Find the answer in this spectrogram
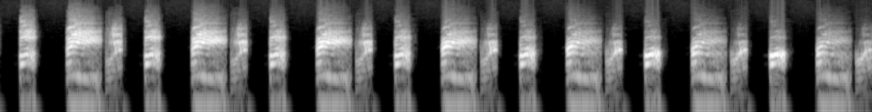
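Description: Opening of an electro house and breakbeat track: a short, chopped vocal sample repeated in hard-cut stutters about twice a second, with silence between the bursts.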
